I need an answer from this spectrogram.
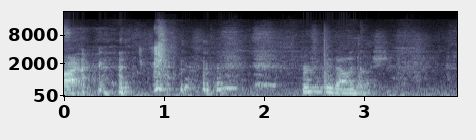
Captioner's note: laughing; speaking in foreign language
